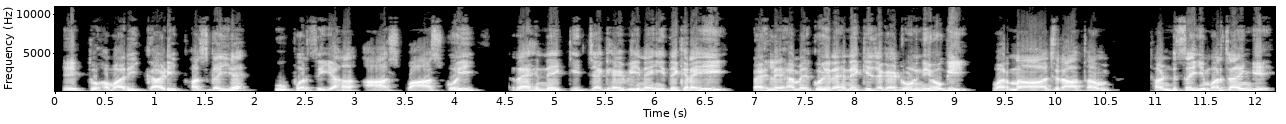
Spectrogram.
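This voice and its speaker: A man's voice: a little high, pushed and bright. A man acting out dialogue in a dramatized story. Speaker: voice actor.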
